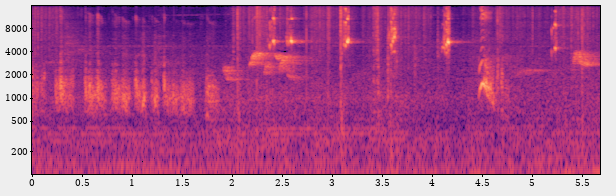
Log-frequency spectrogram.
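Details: White-rumped shama giving scattered sharp clicks and short high whistles, with a few slurred notes and a low buzzy rattle early on, against a quiet background hum.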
